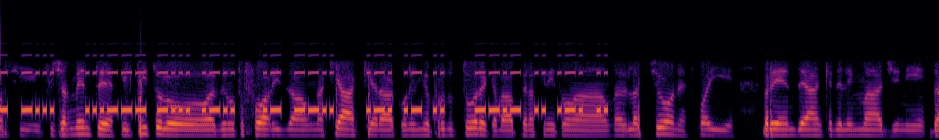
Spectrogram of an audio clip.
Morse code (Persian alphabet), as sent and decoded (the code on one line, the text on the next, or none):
… / ...--- -... .-.. / .- --.. / .-. .- .. / --.- .. .-. ..
… قبل از رای گیری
